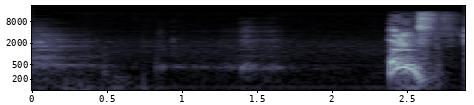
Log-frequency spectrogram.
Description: This is just a small handful of the 30 or 40 sneezes i let loose this morning.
